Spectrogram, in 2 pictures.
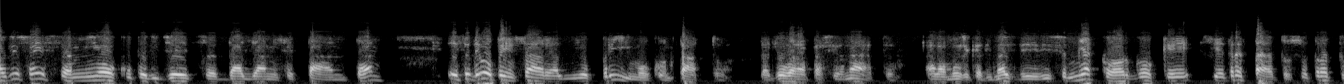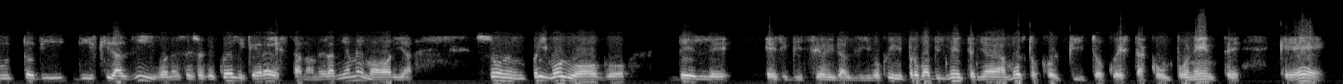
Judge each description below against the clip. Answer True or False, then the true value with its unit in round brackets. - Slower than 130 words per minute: False (145 wpm)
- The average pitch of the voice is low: False (185 Hz)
